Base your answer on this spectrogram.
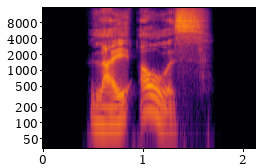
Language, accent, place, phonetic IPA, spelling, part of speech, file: German, Germany, Berlin, [ˌlaɪ̯ ˈaʊ̯s], leih aus, verb, De-leih aus.ogg
- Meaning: singular imperative of ausleihen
